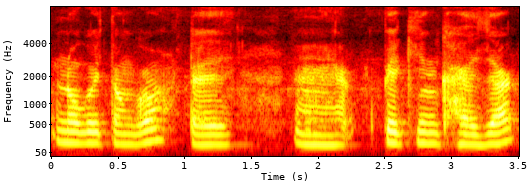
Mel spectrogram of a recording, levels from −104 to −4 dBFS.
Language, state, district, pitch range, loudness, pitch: Kokborok, Tripura, West Tripura, 155-180 Hz, -19 LUFS, 170 Hz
